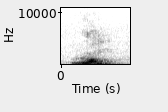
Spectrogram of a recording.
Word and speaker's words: wrong: when is W silent W is silent or not pronounced when it comes before r at the beginning of ways example is rap we have another example to be wrong and wrestle we also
